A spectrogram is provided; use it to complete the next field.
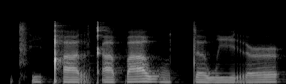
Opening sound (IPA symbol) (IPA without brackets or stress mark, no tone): t͡sʼ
